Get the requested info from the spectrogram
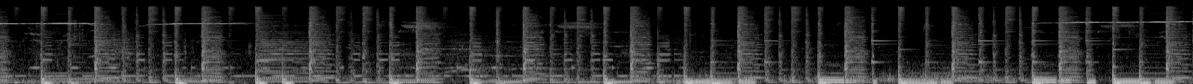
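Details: Upbeat funk-style music with steady drum hits and bass fills throughout, with no animal sound.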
